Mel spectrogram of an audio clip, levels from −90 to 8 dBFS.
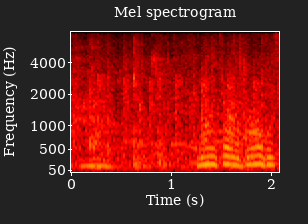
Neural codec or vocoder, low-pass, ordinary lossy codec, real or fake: none; none; none; real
